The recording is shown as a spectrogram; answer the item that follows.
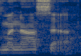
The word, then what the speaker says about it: Manasseh: It's Manasseh.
